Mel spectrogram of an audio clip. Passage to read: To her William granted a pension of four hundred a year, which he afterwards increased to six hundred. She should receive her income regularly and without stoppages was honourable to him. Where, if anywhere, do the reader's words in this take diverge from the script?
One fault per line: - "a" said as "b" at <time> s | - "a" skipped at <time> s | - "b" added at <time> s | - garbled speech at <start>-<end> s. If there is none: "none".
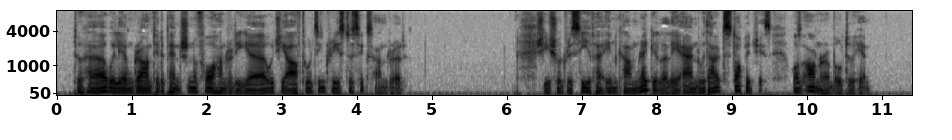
none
